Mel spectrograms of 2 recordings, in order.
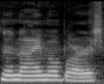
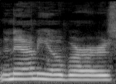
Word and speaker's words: Nanaimo bars: bars i love nanowires and it is pronounced nanaimo bars because it's uh they're from nanaimo bc canada british condo canada so um it's not namio bars or anything like that it's menaimo bars and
